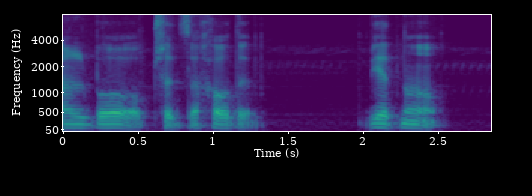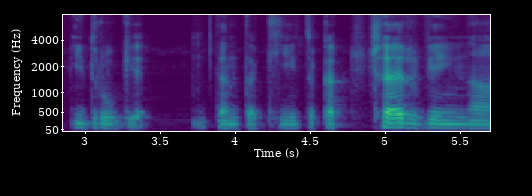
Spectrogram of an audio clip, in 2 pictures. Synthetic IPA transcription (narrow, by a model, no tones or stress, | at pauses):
albɔpʂɛd̪zaxɔd̪ɛ̰m | jɛd̪nɔ | id̪ɾuɡʲɛ̰ | t̪ɛnt̪akʲʰit̪akat͡ʂɛɾvʲjeɲna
